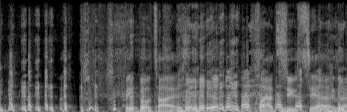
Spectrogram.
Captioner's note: laughing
